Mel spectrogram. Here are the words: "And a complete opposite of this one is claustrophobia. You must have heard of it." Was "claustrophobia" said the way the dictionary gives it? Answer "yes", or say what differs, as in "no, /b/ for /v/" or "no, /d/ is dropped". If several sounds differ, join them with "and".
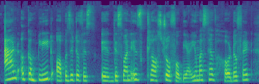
yes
